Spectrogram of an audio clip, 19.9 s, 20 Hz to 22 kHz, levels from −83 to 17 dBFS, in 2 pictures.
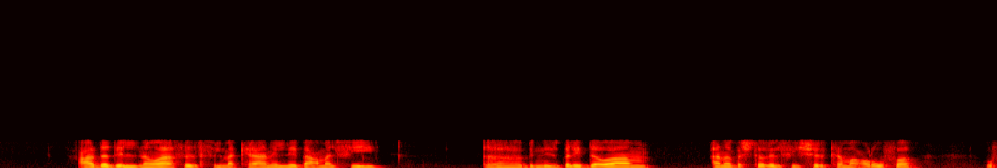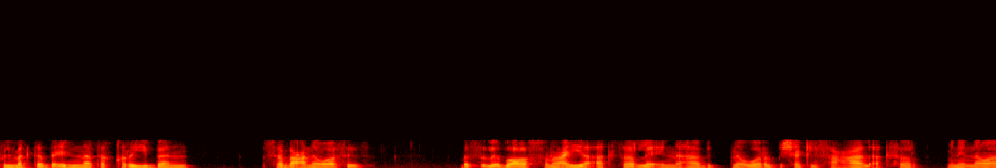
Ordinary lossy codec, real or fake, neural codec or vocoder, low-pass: none; real; none; 3.6 kHz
